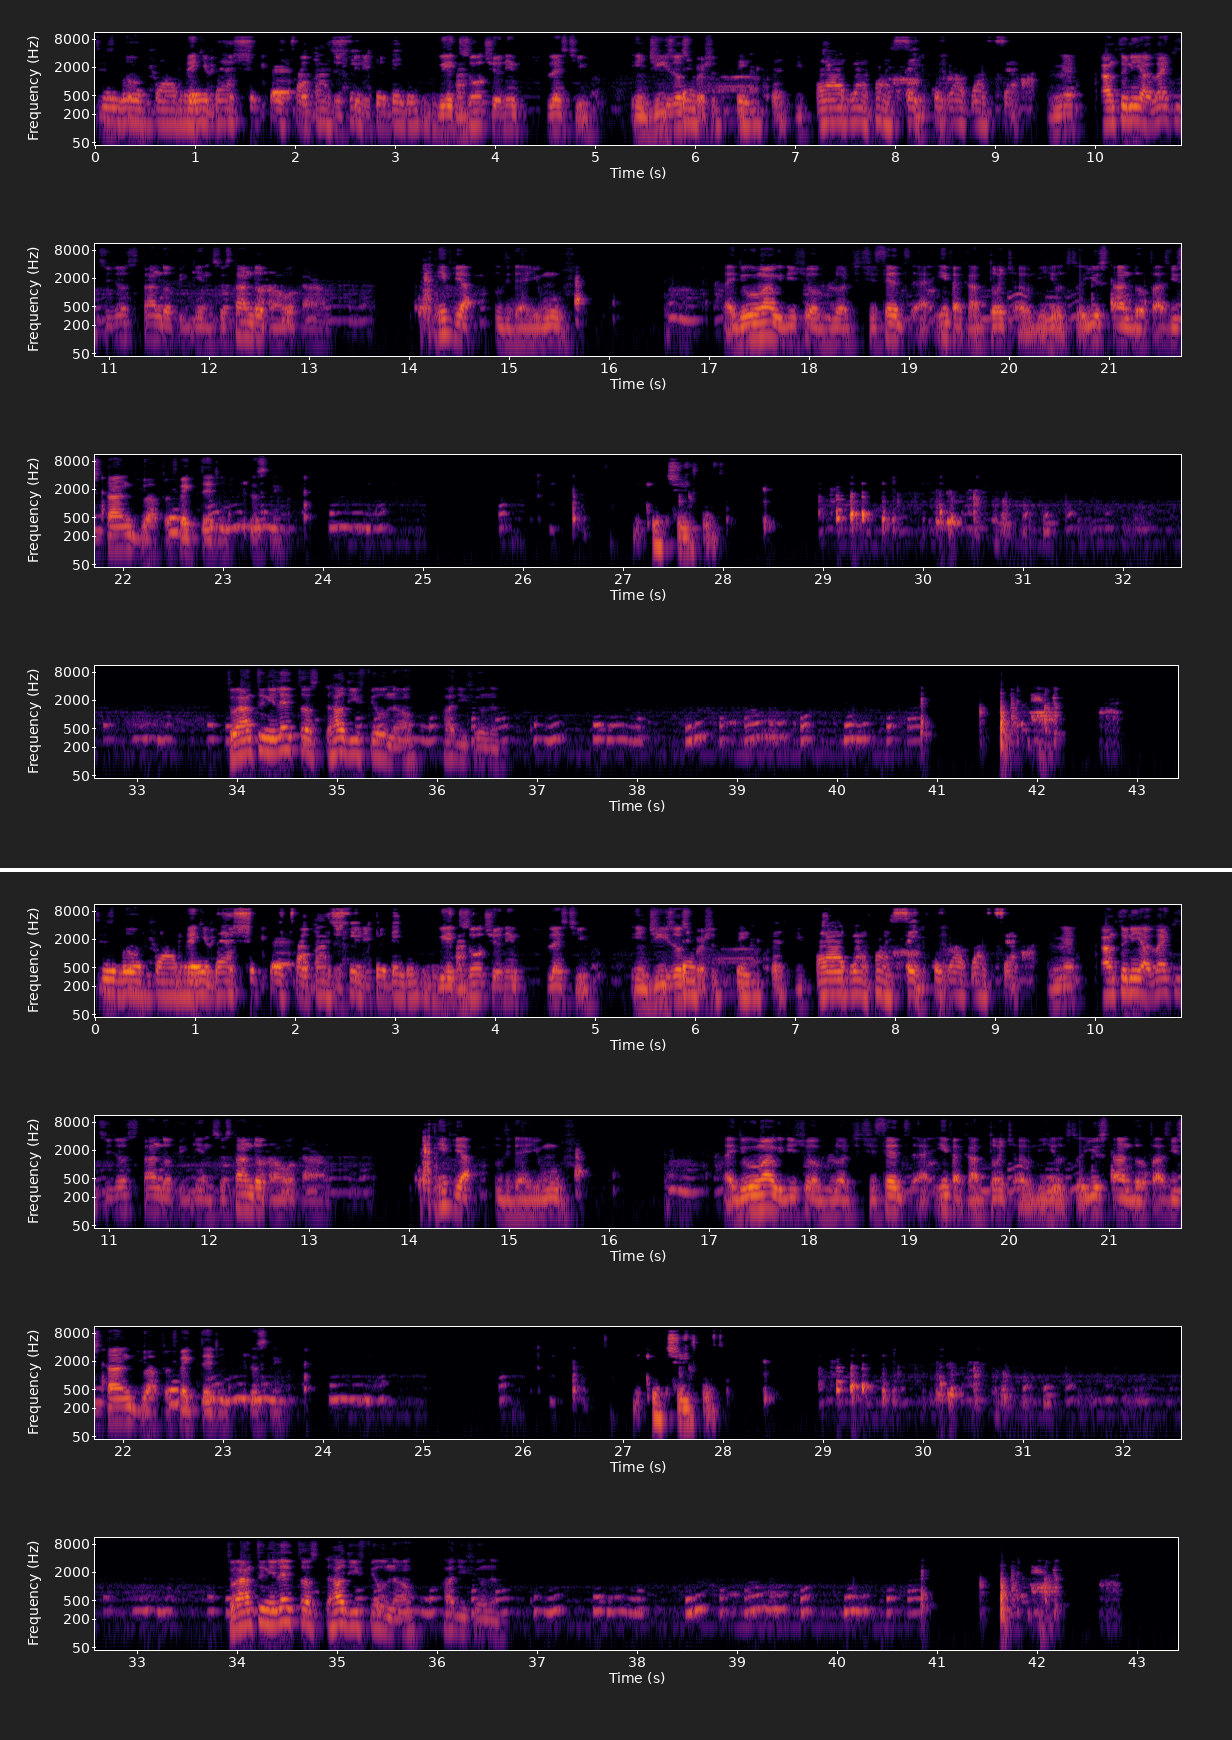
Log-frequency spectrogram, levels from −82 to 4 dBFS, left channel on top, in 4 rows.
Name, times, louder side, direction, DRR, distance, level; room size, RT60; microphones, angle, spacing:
voice 1, 0.0-3.7 5.9-6.0 6.4-6.9 7.2-9.2 14.1-14.2 27.3-27.9, right 6 dB, 50° right, 0.4 m, -32 dB
voice 2, 2.4-2.8 3.4-4.2 4.5-4.9 5.4-6.2 9.5-9.8 10.1-13.1 14.3-14.6 14.9-15.6 16.6-16.7 17.1-23.6 33.9-35.8 36.1-36.6, right 1 dB, 5° right, 0.7 m, -32 dB
voice 3, 11.5-13.6 16.6-17.1 18.1-18.3 19.7-20.7 21.1-21.2 21.7-21.8 22.4-23.7 24.1-24.6 29.0-31.8 32.1-32.3 32.7-33.4 33.7-34.2 34.7-34.8 35.4-36.7 37.1-37.2 37.6-38.1 38.5-39.7 40.0-40.9 41.6-42.2 42.7-42.8, left 1 dB, 70° left, 1.2 m, -39 dB
2.9 x 2.4 x 3.7 m
head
